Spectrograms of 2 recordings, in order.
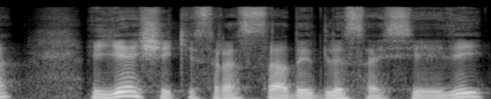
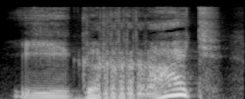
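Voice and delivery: mocking the dog; 3 semitones lower than usual. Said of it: "передразнил Рокки кот".

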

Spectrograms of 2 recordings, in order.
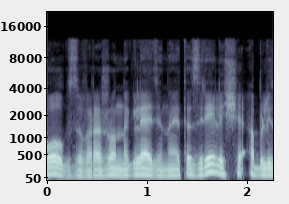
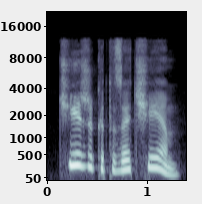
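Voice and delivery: put-on high-pitched child's question; little boy who can't understand; baffled boy; 12 semitones higher than usual. A narrator's reading. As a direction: ask it way up high, puzzled.

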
